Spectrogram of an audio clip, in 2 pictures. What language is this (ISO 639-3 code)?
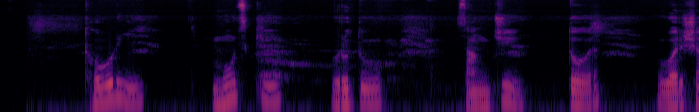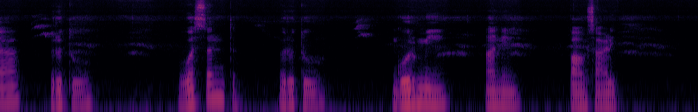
kok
